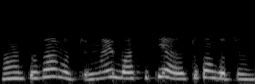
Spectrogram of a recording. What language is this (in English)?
Odia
